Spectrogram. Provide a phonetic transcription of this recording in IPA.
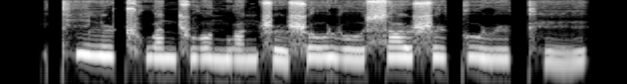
t̪ʰi˥˧ ly˥˧ ʈ͡ʂʰwa˥˧nʂwɔ˥˩ n̪wɑ˧˥ŋʂɻ̩˨˩ʂo˥ʊ̯ ɻo˧˥ʊ̯ sɑ˥ʊ̯ʂɻ̩˥˧ ku˥˩ɻɻ̩˧˥kʰe˨˩˦ɪ̯

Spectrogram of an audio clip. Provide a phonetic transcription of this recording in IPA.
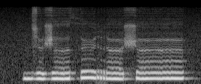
nzøʒəː θøːrœːʃœː

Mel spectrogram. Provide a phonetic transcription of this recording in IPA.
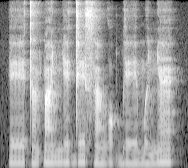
eː˨tã˨k͡pã˧ɲe˧ de˧ sã˨ wɔ˨ɡ͡beː˨mə˨ɲɛ̃˦

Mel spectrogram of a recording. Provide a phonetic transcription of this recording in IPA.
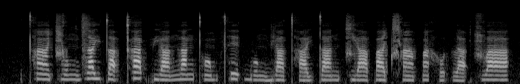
t̪ʰã˨˩ t͡ɕo˨˩ŋd͡za˥˧jt̪a˨ʔ kʰa˦k̚ pja˨˩ n̪a˧ŋ t̪ʰɔ̃˨˩mt̪ʰe˦ʔ bo˨˩ŋbja˧ t̪ʰa˨˩jt̪a˧n t͡ɕja˧ pa˧t͡ɕʰã˧ pã˧ho˨t̚ la˨ʔt͡ɕwa˦

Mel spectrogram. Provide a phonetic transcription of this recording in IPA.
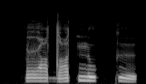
ʕudˤatnukːɨ

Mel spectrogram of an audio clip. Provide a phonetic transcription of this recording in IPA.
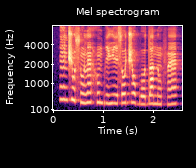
ĩ˦d͡ʒu˦˨sũ˨ lɛ̃˧hũ˧ bi˨ji˨so˨˦ d͡ʒo˦˨bo˨ da˧nũ˨ fɛ̃˨˦

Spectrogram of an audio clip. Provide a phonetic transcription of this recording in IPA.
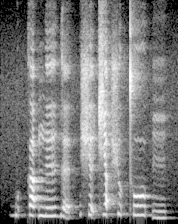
bʊ˦ʔkä˦ʔŋe˦ɪ̯ɡɛ̰˦˨ | ʃɛ̰˦˨t͡ɕä˦ʔʃʊ˦ʔtʰo˦ʊ̯ ʔĩ˨

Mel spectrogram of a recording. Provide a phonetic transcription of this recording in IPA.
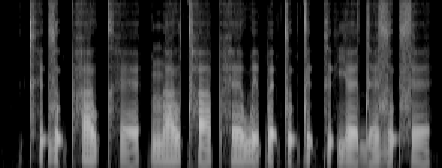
kʰɪ˦ʔzʊ˦ʔpʰa˦ʊ̯ kʰɛ˨ | na˦ʊ̯tʰä˨pʰɛ˦ wḛ˦˨pɛ˦ʔ tʊ˦ʔtɪ˦ʔ kɪ˦ʔjɛ˨dɛ˦ zʊ˦ʔsʰɛ˦

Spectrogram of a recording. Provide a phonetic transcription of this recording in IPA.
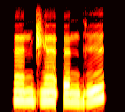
ɛ̃nd͡ʒɛ̃ ʔɛŋɡɪ

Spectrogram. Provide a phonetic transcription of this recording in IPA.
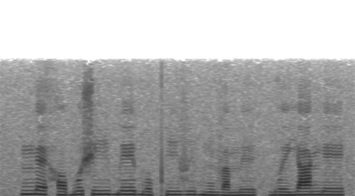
ŋɛ˦˨hɔ˨ bo˦ʃiː˦beː˦ bo˨ pʰiː˦vi˦ bũ˨va˨mɪ˦ | ɡʷe˨ ja˦ ŋe˦

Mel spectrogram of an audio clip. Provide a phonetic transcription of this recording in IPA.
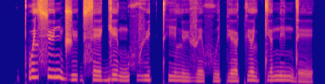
kʷʼœ˦lʲsy˦ nd͡ʒy˨ɡ se˨ɡʲe˦˨ ŋʷə˨xʷvy˨tʲ t̪ʰi˨ ly˨ve˨xʷi˨ pʲœ˨ kʲə˦˨lʲtʲə˦ni˦ nde˨

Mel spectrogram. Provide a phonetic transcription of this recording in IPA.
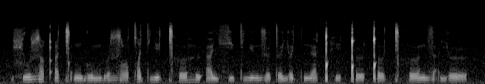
ɕuɮɯqʼiǀə̰ ŋɡumbɤ ɮitˤutʲlʲɜ ǀʰɤɦɯʔalʲ sʲutʲlʲunzɵtə jətʲnaǃʰi ǃɵǃɤ ǀʰɤnza̰ jɵ

